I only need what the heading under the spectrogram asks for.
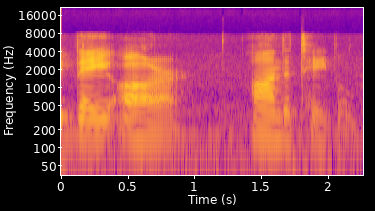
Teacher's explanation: even in British if the next word starts with a vowel again you have to say the r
